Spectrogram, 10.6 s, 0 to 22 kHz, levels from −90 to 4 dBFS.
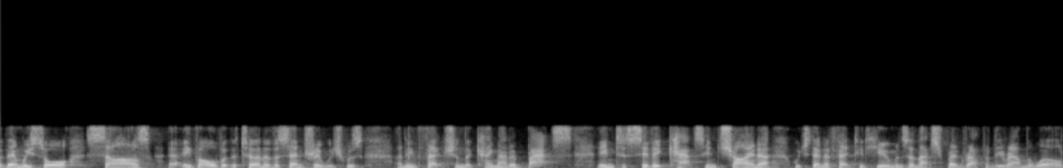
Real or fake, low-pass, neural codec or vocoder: real; 5.4 kHz; none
